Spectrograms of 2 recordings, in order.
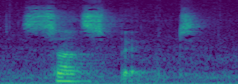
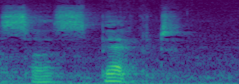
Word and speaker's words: suspect: Rioting 暴動、 Looting 略奪、 Suspect 名詞の場合は容疑者という意味でアクセントが最初にで Suspect 名前動語です。動詞の場合は Suspect と呼んで疑うという意味です。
